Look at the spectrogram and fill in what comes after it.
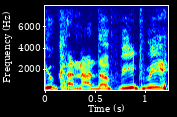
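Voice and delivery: terrible put-on Russian accent, very high. Imitating a movie villain's line: heinous Russian accent.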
